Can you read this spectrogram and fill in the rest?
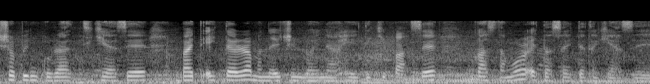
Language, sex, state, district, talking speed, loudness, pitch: Nagamese, female, Nagaland, Kohima, 205 wpm, -17 LUFS, 175 Hz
